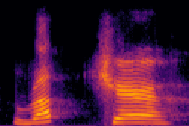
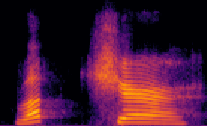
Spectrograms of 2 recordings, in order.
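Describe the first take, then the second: No difference in how they are said.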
